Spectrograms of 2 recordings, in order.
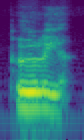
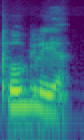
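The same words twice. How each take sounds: First: No hard g sound is heard in the middle. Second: A hard g sound is heard in the middle. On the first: The speaker calls it right. "P U L I A" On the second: The speaker calls it wrong. "not Puglia"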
